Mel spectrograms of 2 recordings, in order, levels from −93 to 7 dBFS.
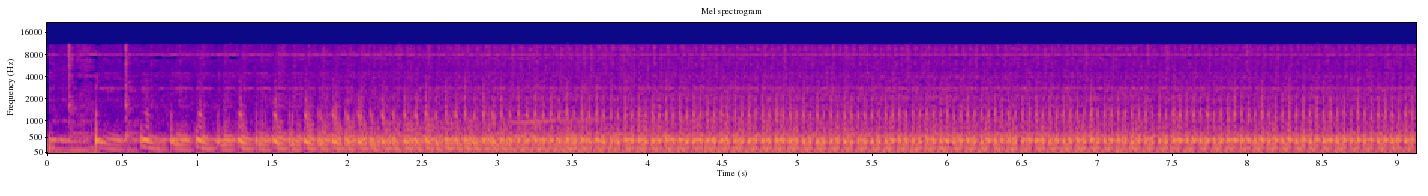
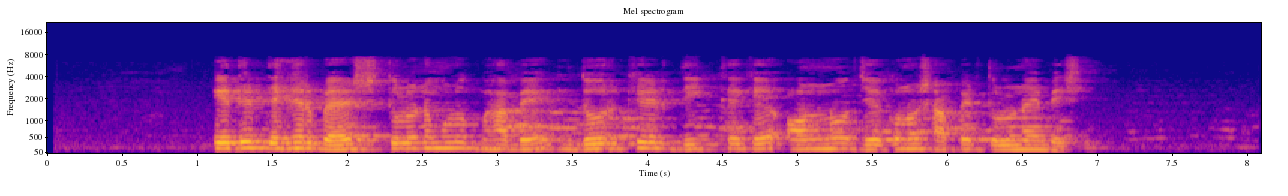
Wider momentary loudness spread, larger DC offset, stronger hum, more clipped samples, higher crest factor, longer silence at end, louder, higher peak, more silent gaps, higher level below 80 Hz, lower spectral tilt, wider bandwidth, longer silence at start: second, 2 LU vs 8 LU; neither; neither; neither; about the same, 14 dB vs 16 dB; second, 0 s vs 1.1 s; second, -25 LUFS vs -17 LUFS; second, -10 dBFS vs -2 dBFS; neither; first, -44 dBFS vs -54 dBFS; second, -6 dB/octave vs -7.5 dB/octave; first, 11.5 kHz vs 7.4 kHz; second, 0 s vs 1.1 s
